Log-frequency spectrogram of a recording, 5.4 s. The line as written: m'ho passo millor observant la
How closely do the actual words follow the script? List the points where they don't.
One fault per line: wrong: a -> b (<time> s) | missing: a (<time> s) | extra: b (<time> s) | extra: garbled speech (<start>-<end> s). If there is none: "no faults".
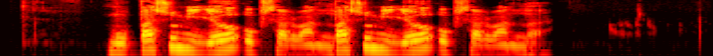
extra: passo millor observant (2.5 s)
